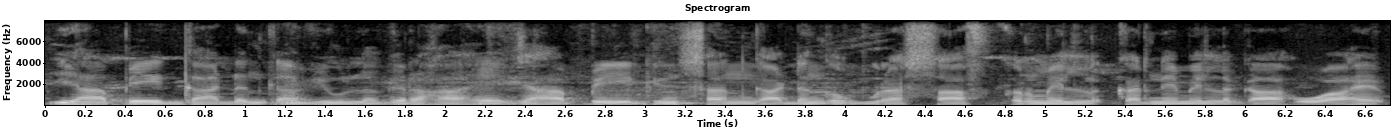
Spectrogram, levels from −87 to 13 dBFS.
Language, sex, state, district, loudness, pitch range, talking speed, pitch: Hindi, male, Gujarat, Gandhinagar, -16 LUFS, 110-120 Hz, 215 wpm, 115 Hz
